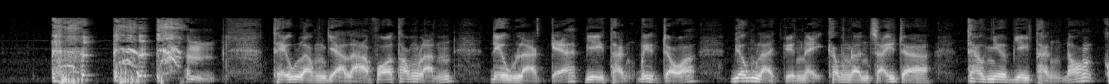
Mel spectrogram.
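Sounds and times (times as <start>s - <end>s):
dry coughs: 0.5s - 2.2s
speech: 2.0s - 11.0s.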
